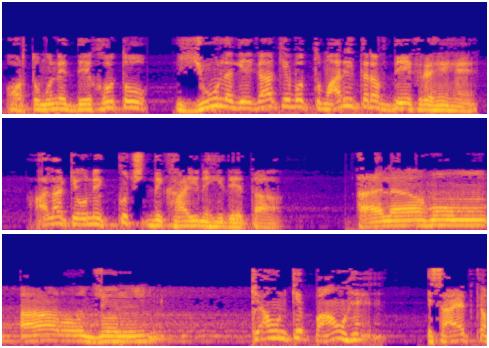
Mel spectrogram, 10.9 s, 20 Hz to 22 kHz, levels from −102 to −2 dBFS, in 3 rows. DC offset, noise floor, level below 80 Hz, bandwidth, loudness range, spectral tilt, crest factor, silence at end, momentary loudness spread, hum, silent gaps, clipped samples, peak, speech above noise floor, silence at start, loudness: under 0.1%; -53 dBFS; -46 dBFS; 7.2 kHz; 2 LU; -5 dB/octave; 16 dB; 0 s; 9 LU; none; none; under 0.1%; -2 dBFS; 36 dB; 0.05 s; -18 LUFS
